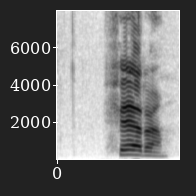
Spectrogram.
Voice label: "фера", Aghul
